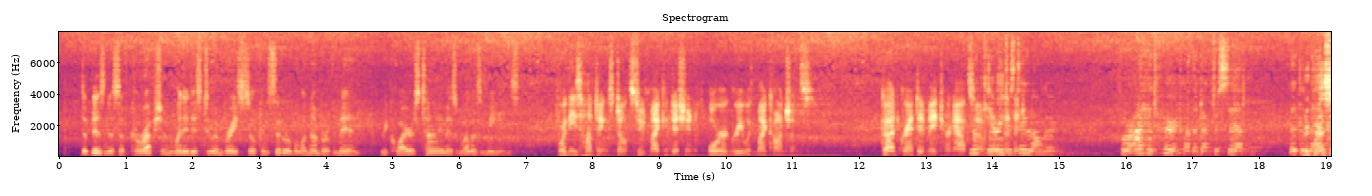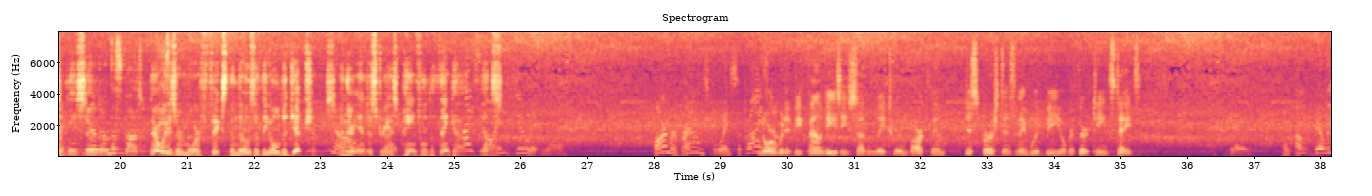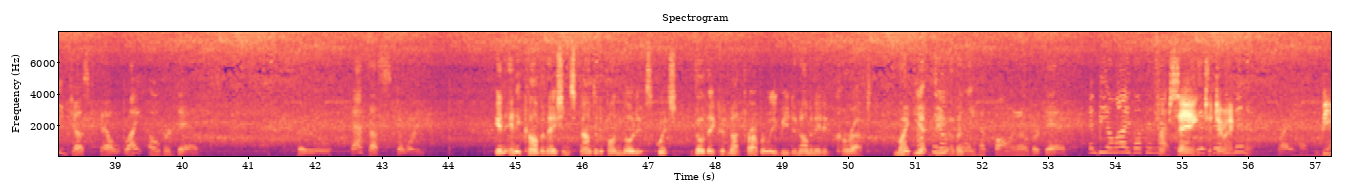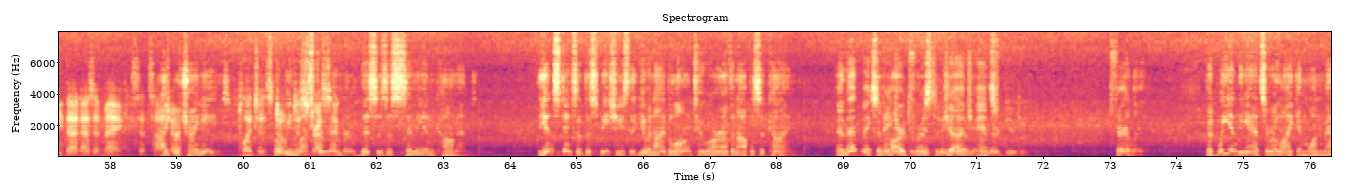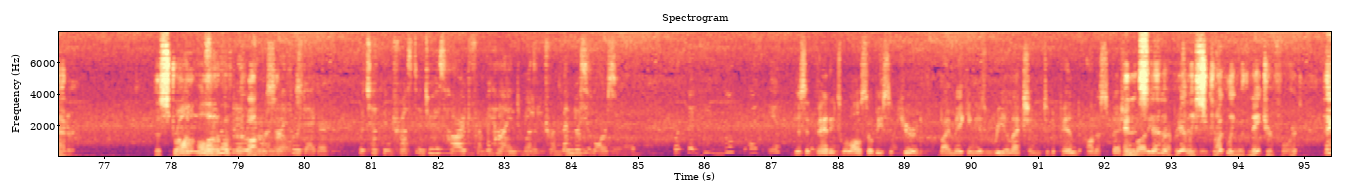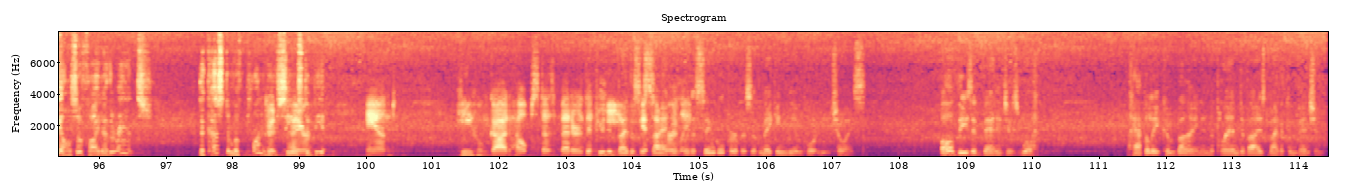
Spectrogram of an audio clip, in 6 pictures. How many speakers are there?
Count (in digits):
5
